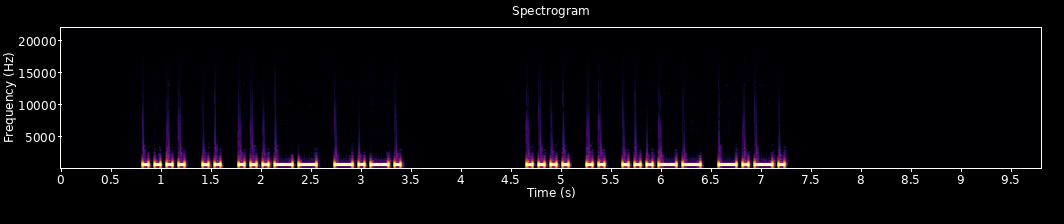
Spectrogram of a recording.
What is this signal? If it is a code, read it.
Morse code, heard as a keyed tone, about 20 wpm, 700 Hz. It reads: HI3C HI3C
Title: DXCC-100 Call Signs - 4 Characters - Repeated 2x - 20wpm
